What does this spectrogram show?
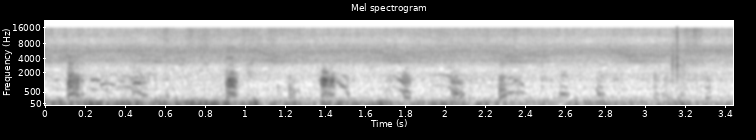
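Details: Young egg-laying hens in a newly built outdoor run on their first day there, uttering clear, separate clucks at an uneven pace, about one or two each second, over low background rumble.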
